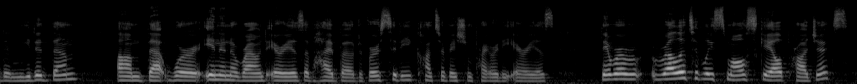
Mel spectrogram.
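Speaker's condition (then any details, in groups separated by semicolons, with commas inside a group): No condition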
